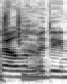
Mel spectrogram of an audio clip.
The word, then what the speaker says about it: Benalmádena: We went to Spain last October to Benalmádena, or Benalmádena is how I pronounce it. I think, or I believe the Spanish way is Benalmádena. Right. Yes, I learned that last year. I would have been Benalmádena as well.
